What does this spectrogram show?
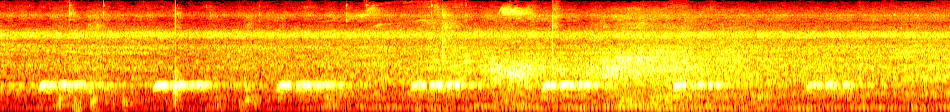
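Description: A bird calling a repeated hoot, short notes on one pitch at about one a second, over a steady high-pitched insect drone.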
